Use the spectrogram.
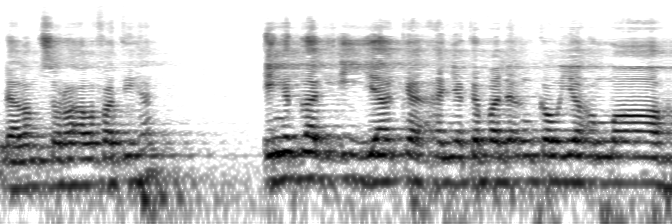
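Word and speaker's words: إِيَّاكَ: Artinya harus double hurufnya 2 harokat iyyaka. Lalu kalau ada huruf wawu dan huruf ya yang di atasnya ada tanda tasydid, maka bacanya itu harus dihentak Bu.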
